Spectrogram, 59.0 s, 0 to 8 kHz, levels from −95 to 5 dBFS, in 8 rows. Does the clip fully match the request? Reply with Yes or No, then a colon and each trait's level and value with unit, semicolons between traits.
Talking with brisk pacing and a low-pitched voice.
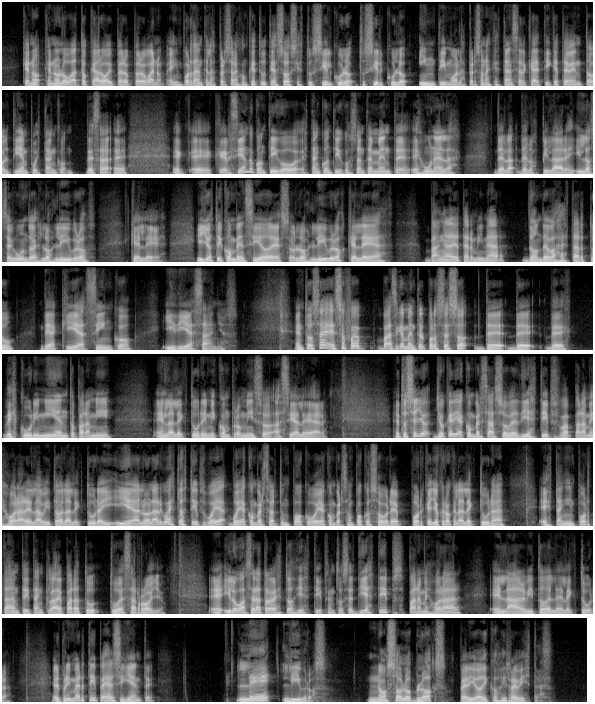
Yes: fast, 205 wpm; low, 130 Hz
